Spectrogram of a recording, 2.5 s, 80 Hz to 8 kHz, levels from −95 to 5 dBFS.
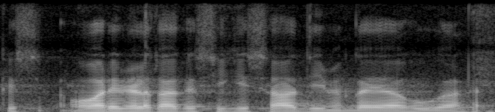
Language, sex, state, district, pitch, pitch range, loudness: Hindi, male, Uttar Pradesh, Jyotiba Phule Nagar, 115 Hz, 110-120 Hz, -21 LUFS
